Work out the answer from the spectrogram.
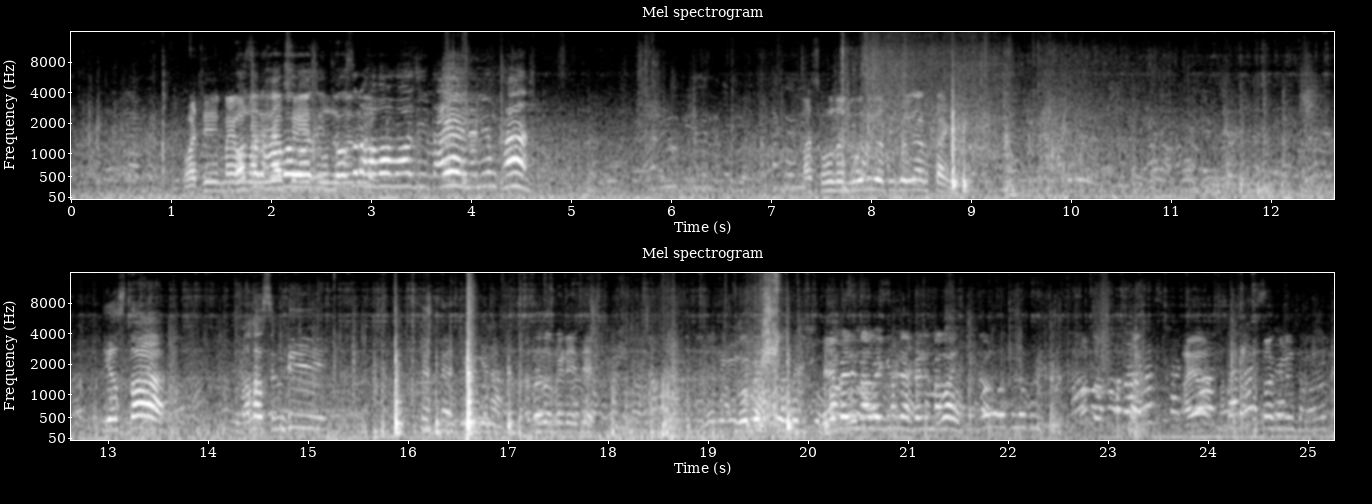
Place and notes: Hidd, Bahreïn - Marché aux poissons de Hidd - Bahrain
Fin de journée au marché aux poissons de Hidd - Bahrain
Hidd fish Market - Bahrain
